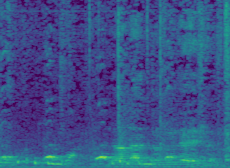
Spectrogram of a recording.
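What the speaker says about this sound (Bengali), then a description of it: "এইখানে রয়েছে এক জোড়া রেড চিকাত কবুতর" A pair of red chikat pigeons coo in soft, repeated rolling calls close by at a pigeon market, under a voice.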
